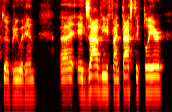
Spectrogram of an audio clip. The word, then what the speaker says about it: Xavi: agree with him uh xavi fantastic player it took me like three years to learn how to pronounce his name properly because who knows uh the x made the name zavi that's a that's a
